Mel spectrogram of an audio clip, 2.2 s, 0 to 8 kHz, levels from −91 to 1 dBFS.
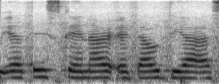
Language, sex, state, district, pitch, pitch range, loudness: Assamese, female, Assam, Kamrup Metropolitan, 230 Hz, 220-235 Hz, -11 LUFS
